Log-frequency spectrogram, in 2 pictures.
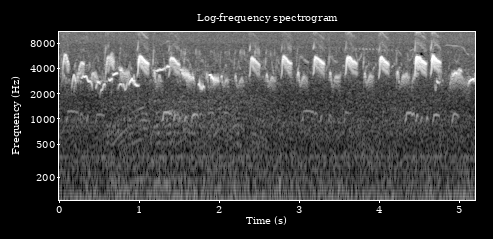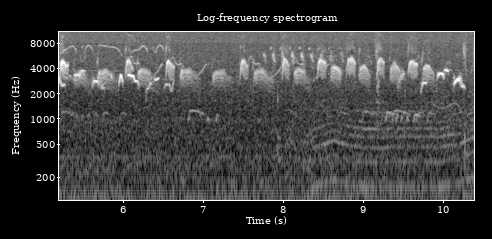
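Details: Singing in the morning, a calandra lark delivers a long, busy stream of clipped high notes and trills, briefly easing near the end, set over a low steady rumble.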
